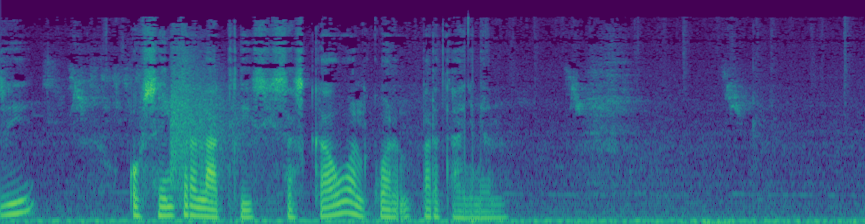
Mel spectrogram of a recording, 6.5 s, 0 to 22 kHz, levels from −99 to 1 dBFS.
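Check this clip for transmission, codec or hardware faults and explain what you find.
Two spots in this speech clip have chunks out of order. From 1.68 to 1.8 s, just after "o centre" and before "si s'escau al qual", and again from 3.48 to 3.6 s, after "si s'escau al qual", a 60 ms chunk plays one chunk late, swapped with its neighbour. Each swap gives a brief jumbled stutter, with three hard joins.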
